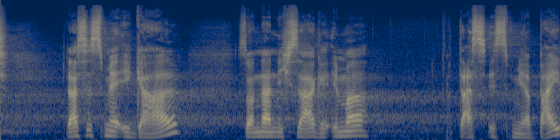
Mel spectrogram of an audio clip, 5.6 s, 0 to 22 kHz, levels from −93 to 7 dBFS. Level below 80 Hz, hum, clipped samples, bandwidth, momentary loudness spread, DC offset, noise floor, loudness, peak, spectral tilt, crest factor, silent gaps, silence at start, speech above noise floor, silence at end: -84 dBFS; none; under 0.1%; 19 kHz; 12 LU; under 0.1%; -59 dBFS; -29 LUFS; -12 dBFS; 0 dB/octave; 20 dB; none; 0 s; 28 dB; 0 s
